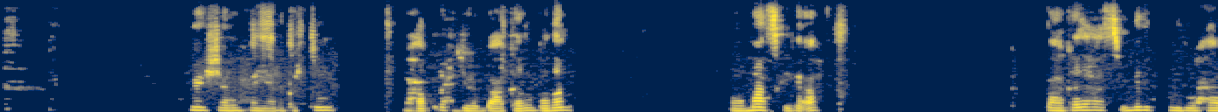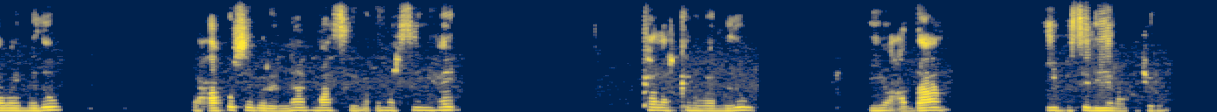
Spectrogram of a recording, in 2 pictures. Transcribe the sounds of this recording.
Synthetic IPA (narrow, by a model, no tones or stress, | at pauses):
mɛːʃɐnwɑħɑjaːlɐkʰɐrt̪ʰuːn | wɑħɑːkʰʊɖɛħt͡ʃɪɾɛbaːkʰɐðɐbɐðɐn | ɔːmaːskʰɪɣɐʔɐh | b̥aːkʰɐðɐɦaːsmɪðɪb̚kʰɔːðʊwɑħɑːwaːmɔðɔw | wɑħɑːkʰʊsɐβɪɾɛnaːnmaːskʰɪɣɐʔʊmɐrsɐnjɐɦɛj | kʰɐlɐrkʰɐnwɑːmɔðɔw | ijɔʕɑ̰d̪aːn | ijɔbɪsɐlɪjɐɾaːkʰʊt͡ʃɪɾɔ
